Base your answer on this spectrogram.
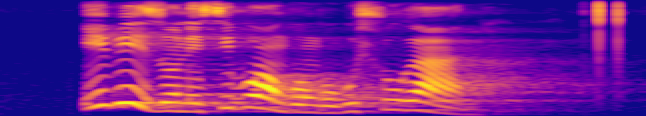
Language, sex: South Ndebele, female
